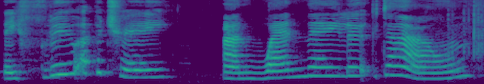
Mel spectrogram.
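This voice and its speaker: A woman teacher reads a rhyming children's story aloud. Her voice is high and she takes her time, in a rhythmic, sing-song delivery. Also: lively intonation, drawn-out words, background noise.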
